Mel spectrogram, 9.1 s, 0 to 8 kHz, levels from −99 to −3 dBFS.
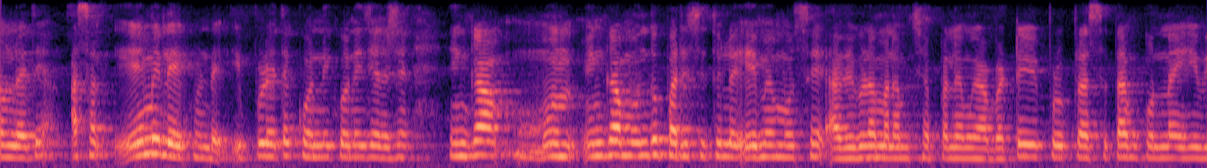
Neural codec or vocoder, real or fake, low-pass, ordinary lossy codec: none; real; 7.2 kHz; Opus, 32 kbps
